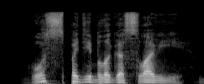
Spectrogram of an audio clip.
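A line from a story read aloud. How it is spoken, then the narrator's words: Muttered. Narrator (Russian): бормотнул поэт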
